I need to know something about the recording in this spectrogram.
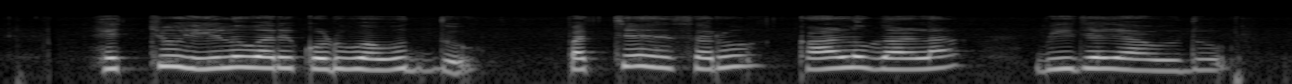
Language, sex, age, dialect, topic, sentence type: Kannada, male, 25-30, Coastal/Dakshin, agriculture, question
